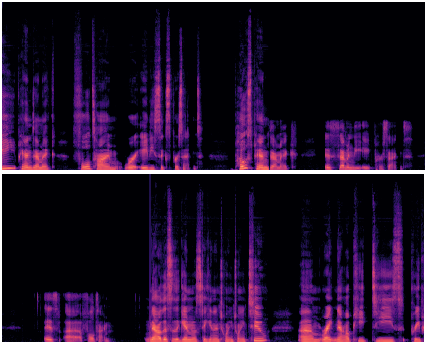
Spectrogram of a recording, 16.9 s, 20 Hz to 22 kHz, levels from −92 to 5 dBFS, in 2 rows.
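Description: At 5.33 s a 20 ms gap precedes "this is again was". Until 11.42 s the speech is dull, about 10 dB quieter, empty above 6.3 kHz, with faint new background noise. A new noise floor and level shift, not just tone, point to a likely input switched to a poorer device rather than filtering.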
